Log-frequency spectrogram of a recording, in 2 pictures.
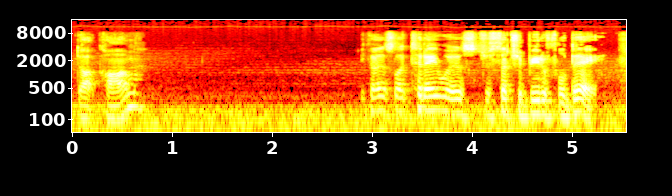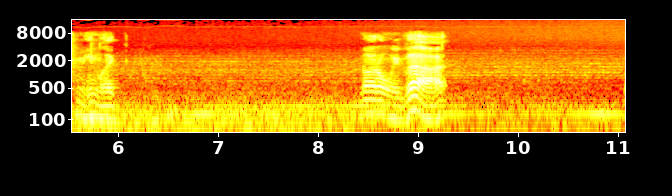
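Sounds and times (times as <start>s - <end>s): faint hum: 0.0s - 11.0s
low rumble: 0.0s - 11.0s.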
